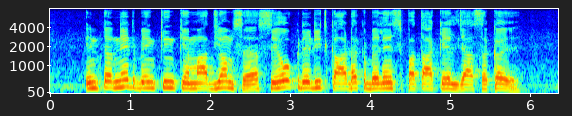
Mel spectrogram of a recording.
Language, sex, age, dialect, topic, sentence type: Maithili, male, 18-24, Eastern / Thethi, banking, statement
